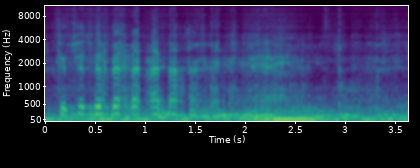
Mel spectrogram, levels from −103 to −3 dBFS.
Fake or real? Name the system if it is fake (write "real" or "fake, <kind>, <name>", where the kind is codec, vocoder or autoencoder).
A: fake, codec, SNAC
